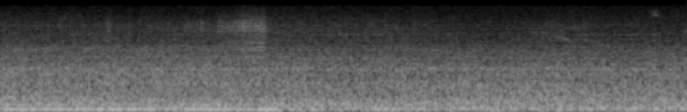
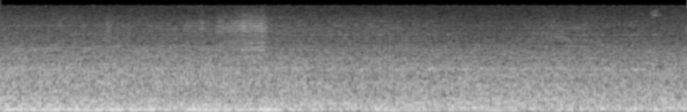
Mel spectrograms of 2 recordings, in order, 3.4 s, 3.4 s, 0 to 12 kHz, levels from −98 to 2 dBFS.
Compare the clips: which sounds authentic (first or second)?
first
